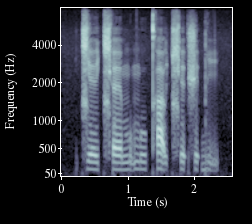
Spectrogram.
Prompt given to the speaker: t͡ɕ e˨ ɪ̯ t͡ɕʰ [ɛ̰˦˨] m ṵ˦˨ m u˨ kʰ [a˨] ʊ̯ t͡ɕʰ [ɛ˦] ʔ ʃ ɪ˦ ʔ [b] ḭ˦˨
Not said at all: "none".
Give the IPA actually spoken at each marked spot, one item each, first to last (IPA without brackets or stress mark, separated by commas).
ɛ˨, a̰˦˨, ɪ˦, b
